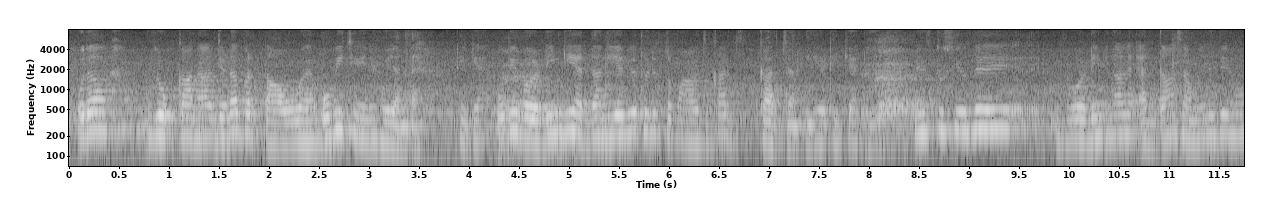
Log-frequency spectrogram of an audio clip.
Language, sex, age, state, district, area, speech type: Punjabi, female, 30-45, Punjab, Bathinda, urban, spontaneous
